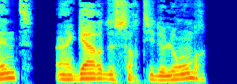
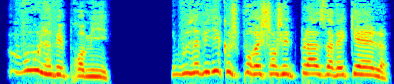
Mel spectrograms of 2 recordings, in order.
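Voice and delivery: very high, petulant whine; whining like a brat; 13 semitones higher, 4 dB louder than usual. A narrator's reading. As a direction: wail it like a spoiled child. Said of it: "aussi géniarde que celle d'un gosse capricieux". (geignard comme un gosse capricieux)

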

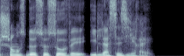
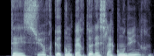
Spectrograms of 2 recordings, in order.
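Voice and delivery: Arlene's voice; 8 semitones higher than usual. Acted. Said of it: "demanda Arlene".

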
